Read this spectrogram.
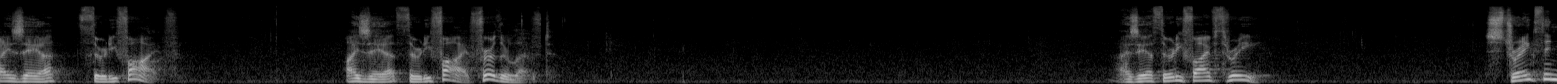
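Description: A man reads aloud calmly into a microphone, with long pauses.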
